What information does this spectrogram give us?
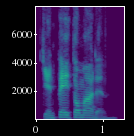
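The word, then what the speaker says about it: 源平討魔伝: Okay, this game you pronounce it as. Let's find out. 源平とまでん Genpei Tomaden.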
